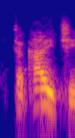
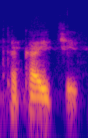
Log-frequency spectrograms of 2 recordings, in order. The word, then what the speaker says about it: Takaichi: of the faction he chose uh sanai takaichi takaichi excuse me i always mispronounced her last name takaichi and although she lost she became the the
